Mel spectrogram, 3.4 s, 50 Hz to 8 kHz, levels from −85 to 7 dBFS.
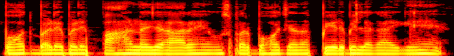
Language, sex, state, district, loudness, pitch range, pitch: Hindi, male, Jharkhand, Ranchi, -15 LUFS, 135-140 Hz, 135 Hz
